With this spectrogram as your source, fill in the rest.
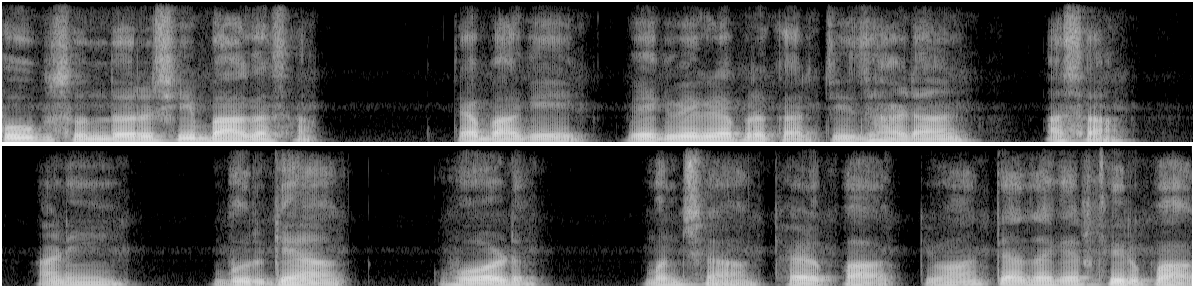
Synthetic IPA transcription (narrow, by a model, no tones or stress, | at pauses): kʰuːbsund̪əɾəɕibaɡəsa̰ | t̪jabaɡe | ʋeɡʋeɡɭjapɾəka̰ɾt͡ɕid͡zʱaɽãn | ə̰sa̰ | aɽ̃i | bʱuɾɡjãk̚ | ʋəɽ | mənɕã̰kʰːeɭpakːĩw̃ʋat̪jad͡zaɡjaɾfiɾpak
